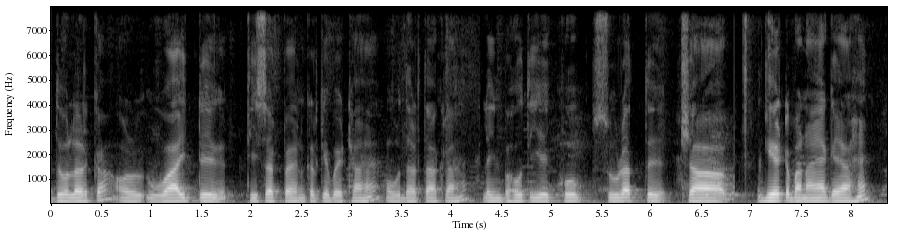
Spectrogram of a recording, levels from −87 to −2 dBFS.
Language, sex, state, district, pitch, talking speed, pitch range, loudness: Hindi, male, Bihar, Purnia, 130 Hz, 165 wpm, 125-130 Hz, -22 LUFS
